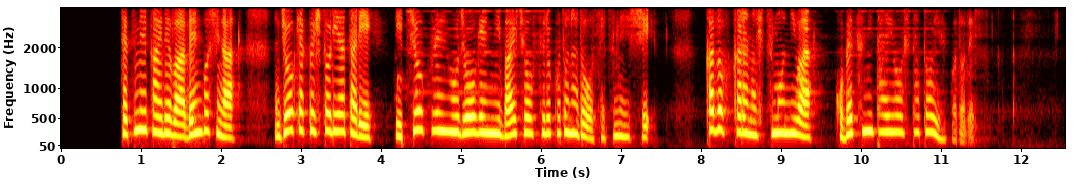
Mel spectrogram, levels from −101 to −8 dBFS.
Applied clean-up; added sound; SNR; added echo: neural mask model DeepFilterNet 3.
